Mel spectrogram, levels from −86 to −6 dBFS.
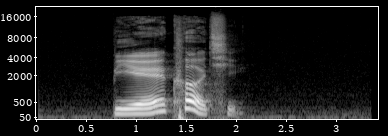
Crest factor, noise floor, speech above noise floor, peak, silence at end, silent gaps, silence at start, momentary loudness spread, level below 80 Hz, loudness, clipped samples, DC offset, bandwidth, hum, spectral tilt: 18 dB; -58 dBFS; 40 dB; -4 dBFS; 1.45 s; none; 0.8 s; 17 LU; -46 dBFS; -18 LUFS; under 0.1%; under 0.1%; 17.5 kHz; none; -5 dB/octave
